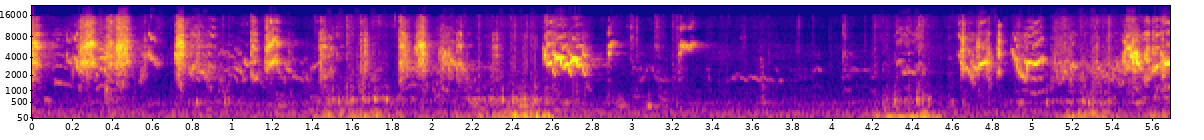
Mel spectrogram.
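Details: Pet budgerigars, a breeding pair, give bursts of harsh chirps and squawks, then fall quiet for about a second before a fresh run of scratchy calls.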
